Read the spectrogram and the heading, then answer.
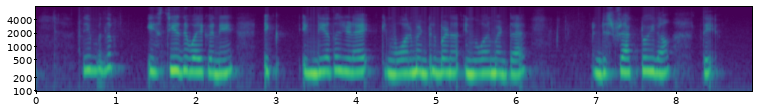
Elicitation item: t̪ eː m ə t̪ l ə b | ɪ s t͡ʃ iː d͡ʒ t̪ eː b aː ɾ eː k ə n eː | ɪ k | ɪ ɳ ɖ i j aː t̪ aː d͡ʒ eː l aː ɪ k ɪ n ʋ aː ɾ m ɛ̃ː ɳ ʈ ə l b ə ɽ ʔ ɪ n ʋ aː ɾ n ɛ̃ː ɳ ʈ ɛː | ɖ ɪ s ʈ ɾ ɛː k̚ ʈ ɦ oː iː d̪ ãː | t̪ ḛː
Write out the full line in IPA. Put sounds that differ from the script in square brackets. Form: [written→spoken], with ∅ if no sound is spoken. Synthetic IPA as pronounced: t̪ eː m ə t̪ l ə b | ɪ s t͡ʃ iː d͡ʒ [t̪→d̪] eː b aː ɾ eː k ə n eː | ɪ k | ɪ ɳ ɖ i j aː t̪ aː d͡ʒ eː [l→ɽ] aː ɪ k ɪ n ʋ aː ɾ m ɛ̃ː ɳ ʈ ə l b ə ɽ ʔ ɪ n ʋ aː ɾ [n→m] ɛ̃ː ɳ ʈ ɛː | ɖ ɪ s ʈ ɾ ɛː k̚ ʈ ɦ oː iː d̪ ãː | t̪ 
